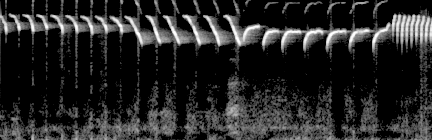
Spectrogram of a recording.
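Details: Singing Russian canary, kept and bred for song: quick high downslurred notes give way to slower upswept whistles, then the phrase ends in a very fast, tight trill.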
